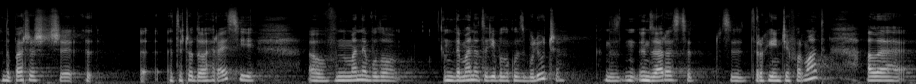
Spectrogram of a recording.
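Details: Ukrainian-speaking woman who stutters; she says her stuttering worsens when nervous and can involve blocks and filler sounds; stuttering.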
